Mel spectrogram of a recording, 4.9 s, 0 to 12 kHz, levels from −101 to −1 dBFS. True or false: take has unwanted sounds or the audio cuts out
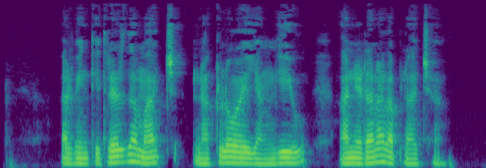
false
